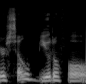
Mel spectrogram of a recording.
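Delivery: soft put-on Spanish LA accent. Quoting a guy she loved back in la, imitate his spanish la accent. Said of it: "He had like that Spanish L A accent".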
